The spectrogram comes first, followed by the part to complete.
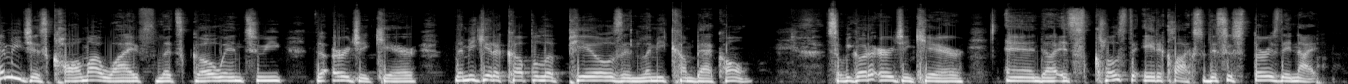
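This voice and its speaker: A man with an American accent talks at a fairly slow pace and high pitch, in a dry, close sound with no echo. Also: ordinary pitch variation, very even loudness. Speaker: podcast co-host. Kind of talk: casual chat.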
